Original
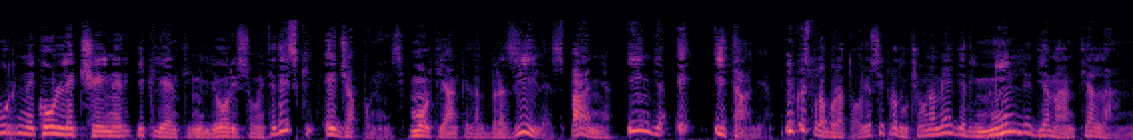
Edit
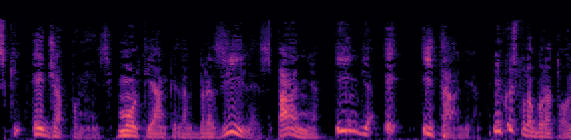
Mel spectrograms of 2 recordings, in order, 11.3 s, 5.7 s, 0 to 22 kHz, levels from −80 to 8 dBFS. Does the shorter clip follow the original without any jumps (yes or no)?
yes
